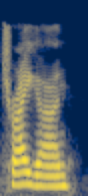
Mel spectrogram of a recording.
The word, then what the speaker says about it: Trigon: A demon named Trigon.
